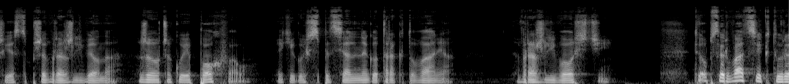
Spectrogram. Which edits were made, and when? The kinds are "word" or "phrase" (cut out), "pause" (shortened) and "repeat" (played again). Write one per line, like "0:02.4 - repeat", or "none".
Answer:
none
